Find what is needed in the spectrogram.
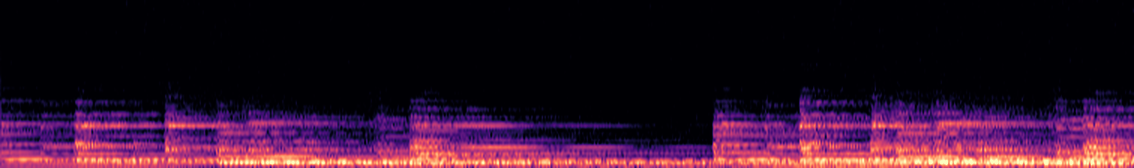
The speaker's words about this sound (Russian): Это Москва. Это на Спасской башне часы звонят. И этот звон перед Новым годом сейчас слушали люди и в городах, и в горах, в степях, в тайге, на Синем море.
